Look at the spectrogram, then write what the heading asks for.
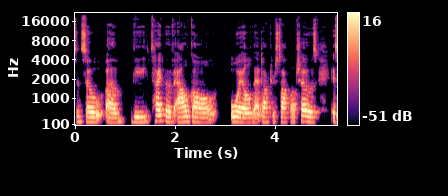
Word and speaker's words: algal oil: It's algal oil, actually, is how it's pronounced.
